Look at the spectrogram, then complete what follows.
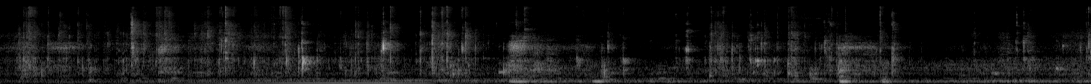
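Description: Crinkling and rustling of a bag of sour gummy candies being handled, in many short, irregular crackles, with chewing and mouth noises in between.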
